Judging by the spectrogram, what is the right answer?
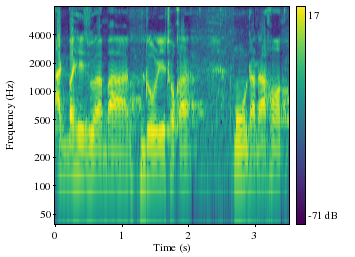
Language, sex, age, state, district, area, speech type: Assamese, male, 30-45, Assam, Sivasagar, urban, spontaneous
